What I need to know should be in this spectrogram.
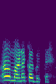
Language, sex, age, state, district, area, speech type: Kannada, female, 18-30, Karnataka, Mysore, urban, conversation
